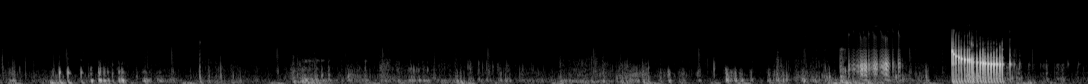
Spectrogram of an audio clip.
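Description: Continuous rumbling and gurgling from the stomach, ending in a loud rising-then-falling squeal; ordinary stomach growling.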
